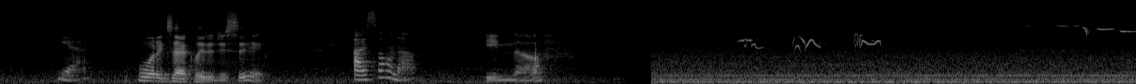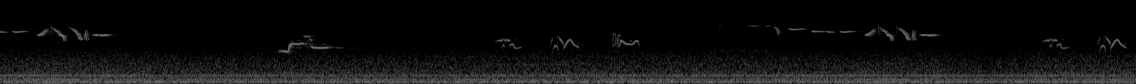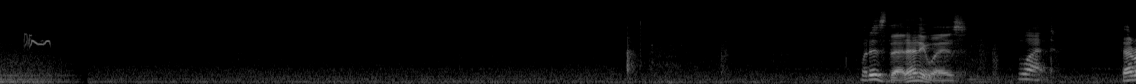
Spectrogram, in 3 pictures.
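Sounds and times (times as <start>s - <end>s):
steady low hum: 6.5s - 33.9s
small birds chirping: 6.6s - 23.4s.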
